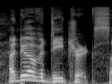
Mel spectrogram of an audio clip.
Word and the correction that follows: Dratini: It's Dratini.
